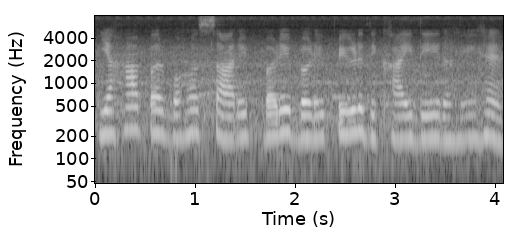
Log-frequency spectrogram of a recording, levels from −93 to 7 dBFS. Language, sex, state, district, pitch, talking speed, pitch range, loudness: Hindi, female, Madhya Pradesh, Katni, 195 Hz, 160 wpm, 185-220 Hz, -17 LUFS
